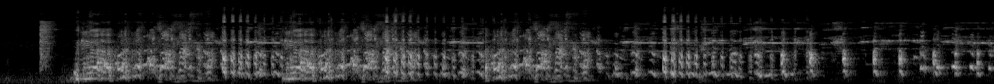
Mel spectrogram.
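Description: Several people laughing hard together, breaking into laughter about a second in and carrying on in uneven bursts.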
